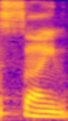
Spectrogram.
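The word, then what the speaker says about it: sign: एस आई जी एन तो इसम पढ़ते हैं साइन क्या पढ़ते हैं साइन क्योंकि यहां पर जी साइलेंट होता है और इसे भी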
